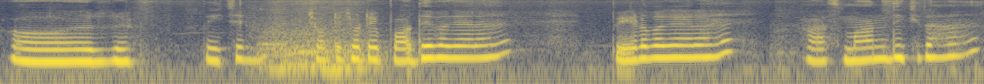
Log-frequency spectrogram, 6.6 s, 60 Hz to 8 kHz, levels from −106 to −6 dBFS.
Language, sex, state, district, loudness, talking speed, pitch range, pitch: Hindi, female, Bihar, Bhagalpur, -16 LUFS, 120 wpm, 235-285 Hz, 265 Hz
